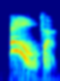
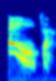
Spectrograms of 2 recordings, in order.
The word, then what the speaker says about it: 被子: Don't let our personal belonging 被偷了 okay, 被偷了 The second one, 被子, 被子.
